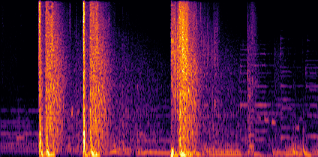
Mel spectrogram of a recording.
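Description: Three sharp revolver gunshots ring out in the video game Rust, each loud crack trailing into a brief echo, followed by a fainter fourth report, with no talking.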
